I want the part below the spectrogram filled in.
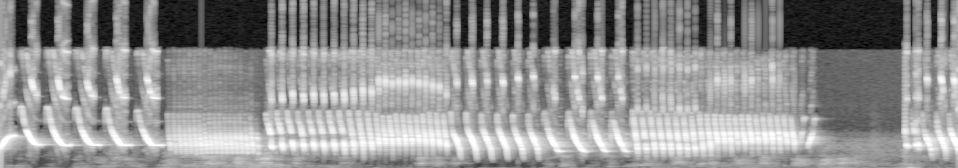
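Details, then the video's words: Canary delivering a long song with rolls for use as a master recording: clear downslurred whistles, a dense buzzy trill, then long runs of rapid rattling notes, ending after a brief lull in more song. "Kenari Gacor Panjang Ngerek Ngerol Nembak Mantap Buat Masteran dan Pancingan | Bird Singing"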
